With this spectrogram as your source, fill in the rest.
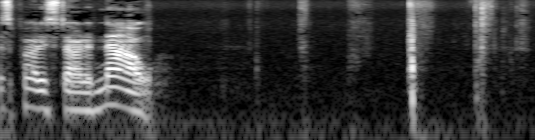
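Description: Paper cards rustle in a hand.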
